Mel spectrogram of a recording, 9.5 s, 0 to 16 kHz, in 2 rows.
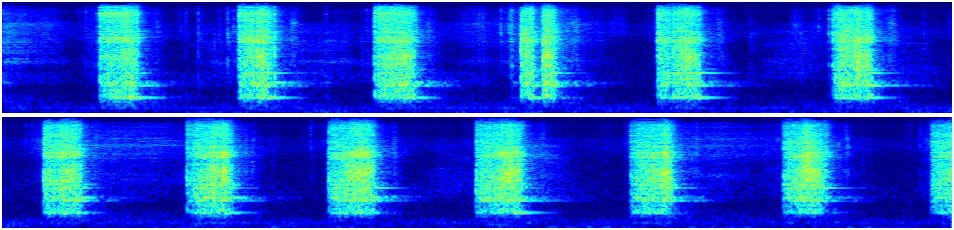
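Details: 454 big block head, valve hand-lapped with fresh compound: gritty rasping strokes about 81 a minute, grit expected to smooth out as lapping continues; coarse grit stage.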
